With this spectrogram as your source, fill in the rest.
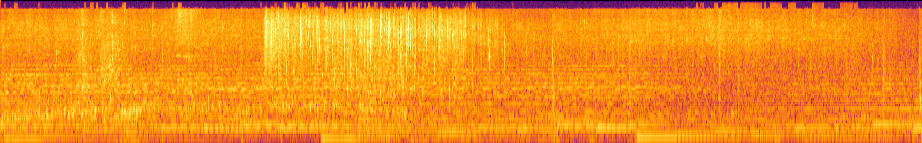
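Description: Roasted coffee pours steadily in the video game Wanderstop, a continuous splashing trickle over layered background music.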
